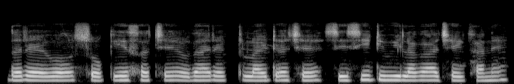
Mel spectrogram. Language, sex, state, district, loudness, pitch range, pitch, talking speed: Bengali, male, West Bengal, Malda, -16 LUFS, 185-195 Hz, 190 Hz, 150 wpm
